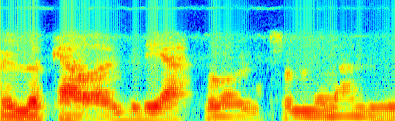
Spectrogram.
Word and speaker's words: Acheron: Did I pronounce it right, Tommy? I think so, yeah, Acheron. Yeah, I mean, some people pronounce it Acheron. I think it's one of those words that's so old that no one really even knows how to pronounce it anyway.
